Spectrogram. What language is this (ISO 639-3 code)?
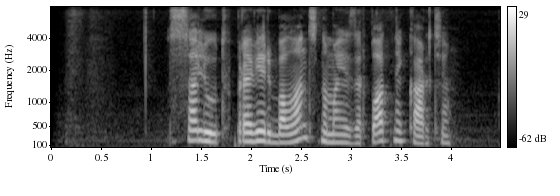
rus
